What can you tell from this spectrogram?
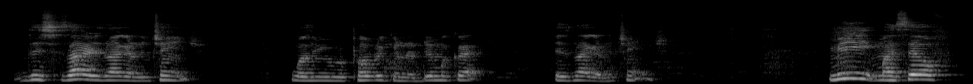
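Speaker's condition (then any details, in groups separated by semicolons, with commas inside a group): Cerebral palsy; declined offered surgery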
